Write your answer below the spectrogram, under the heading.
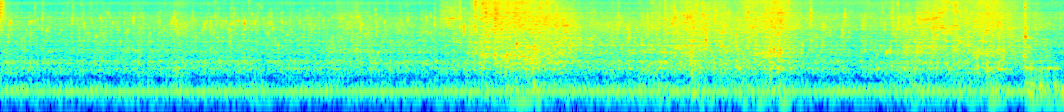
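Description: Chicken masala sizzling as it fries dry in its own oil in an aluminium pot, its water cooked off. From about halfway, a wooden spoon stirs it, bringing louder stretches of sizzling and scraping.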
